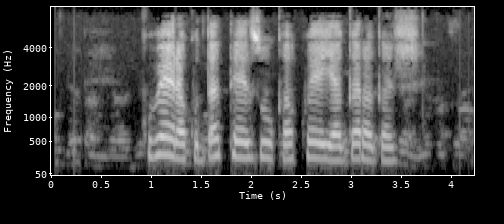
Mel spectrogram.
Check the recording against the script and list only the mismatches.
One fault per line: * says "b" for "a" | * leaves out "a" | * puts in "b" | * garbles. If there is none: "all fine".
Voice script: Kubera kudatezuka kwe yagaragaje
all fine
